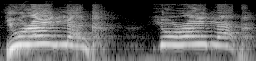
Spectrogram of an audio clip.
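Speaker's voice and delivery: very high-pitched mock Scouse accent. Streamer imitating Frimpong greeting Gravenberch, high-pitched Scouse impression. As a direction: squeal it in a put-on Scouse accent, well above your own voice. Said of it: "he speaks to him in a Scouse accent".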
